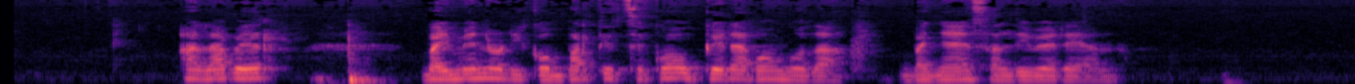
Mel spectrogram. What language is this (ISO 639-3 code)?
eus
